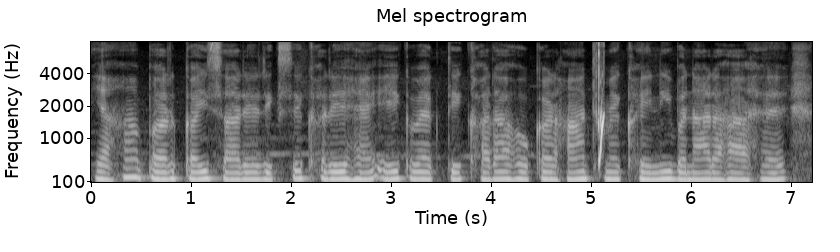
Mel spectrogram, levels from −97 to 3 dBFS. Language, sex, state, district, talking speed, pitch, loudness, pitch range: Hindi, male, Bihar, Vaishali, 140 wpm, 150 Hz, -22 LUFS, 145-155 Hz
